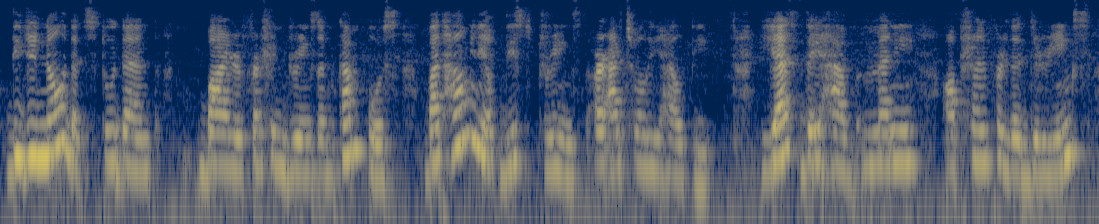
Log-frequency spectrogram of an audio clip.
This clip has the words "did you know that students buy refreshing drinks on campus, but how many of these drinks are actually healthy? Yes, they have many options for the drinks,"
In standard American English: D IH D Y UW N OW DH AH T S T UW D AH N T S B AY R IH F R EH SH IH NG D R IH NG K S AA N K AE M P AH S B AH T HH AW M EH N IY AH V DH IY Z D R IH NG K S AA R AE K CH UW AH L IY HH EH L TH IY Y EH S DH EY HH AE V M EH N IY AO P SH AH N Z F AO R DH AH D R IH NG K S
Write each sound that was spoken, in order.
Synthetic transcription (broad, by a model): D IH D Y UW N OW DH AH T S T UW D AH N T B AY R IH F R EH SH IH NG D R IH NG K S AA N K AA M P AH S B AH T HH AW M EH N IY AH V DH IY S D R IH NG K S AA R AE K CH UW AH L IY HH EH L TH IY Y EH S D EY HH AE V M EH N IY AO P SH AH N S F AO R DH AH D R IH NG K S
